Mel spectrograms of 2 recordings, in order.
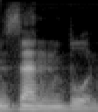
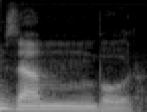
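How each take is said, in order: First: "زنبور" said zan-bur with clear n; n kept before b. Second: "زنبور" said zambur with humming m; n turned to m. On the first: Teacher showing what nobody says, "زنبور" as zan-bur. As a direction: sound a distinct n before the b in "زنبور". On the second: Teacher showing everyday Persian, "زنبور" as zambur. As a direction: replace the n in "زنبور" with a held m. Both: Shown as a demonstration.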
